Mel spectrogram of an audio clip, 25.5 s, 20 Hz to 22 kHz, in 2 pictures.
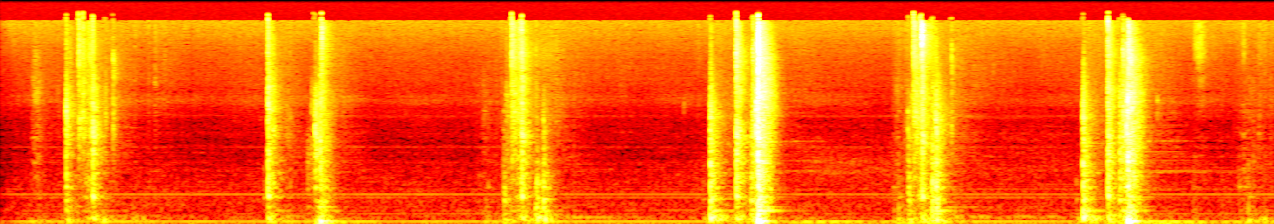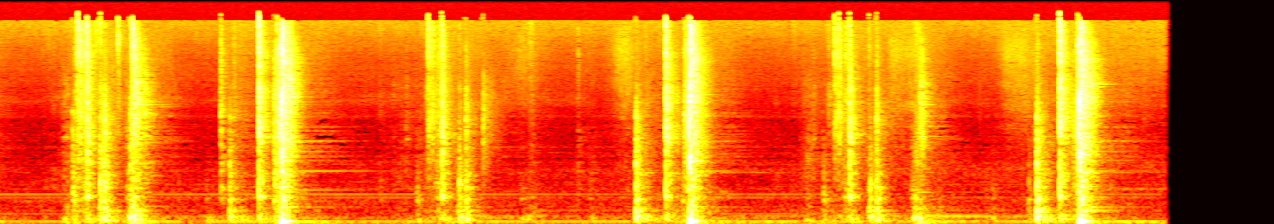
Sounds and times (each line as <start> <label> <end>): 0.6 Oven Opening And Closing With Variations 1.3
2.6 Oven Opening And Closing With Variations 3.5
4.8 Oven Opening And Closing With Variations 5.7
7.0 Oven Opening And Closing With Variations 7.9
8.9 Oven Opening And Closing With Variations 9.7
10.8 Oven Opening And Closing With Variations 11.7
12.4 Oven Opening And Closing With Variations 16.1
16.8 Oven Opening And Closing With Variations 18.2
18.9 Oven Opening And Closing With Variations 20.1
20.7 Oven Opening And Closing With Variations 24.2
